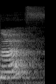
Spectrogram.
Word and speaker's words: œuf: Un œuf, on prononce le F, an egg, un œuf.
